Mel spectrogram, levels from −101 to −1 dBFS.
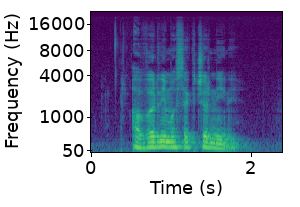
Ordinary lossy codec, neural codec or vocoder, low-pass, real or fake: none; none; 19.8 kHz; real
